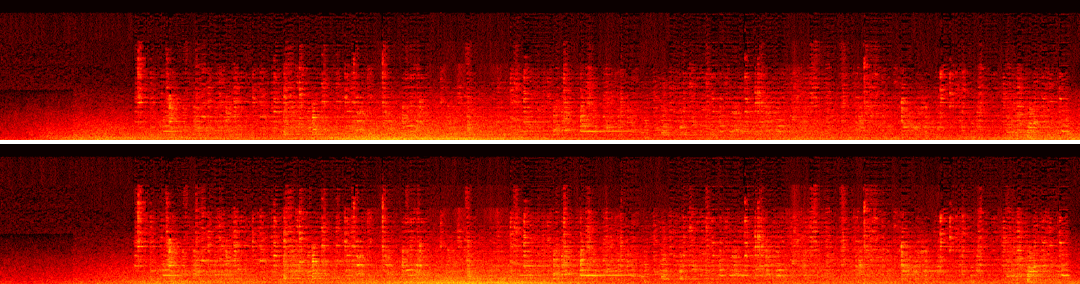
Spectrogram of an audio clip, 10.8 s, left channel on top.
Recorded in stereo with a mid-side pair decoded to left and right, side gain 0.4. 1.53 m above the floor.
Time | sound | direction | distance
1.3 | a chime | 60° right | 1.7 m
